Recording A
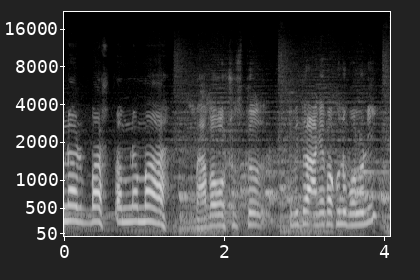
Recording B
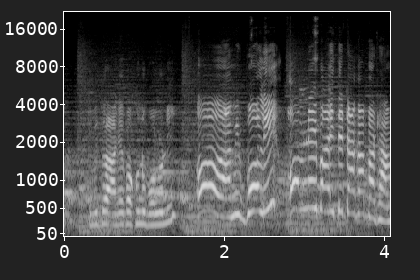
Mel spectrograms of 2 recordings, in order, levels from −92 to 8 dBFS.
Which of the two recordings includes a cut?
A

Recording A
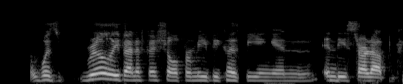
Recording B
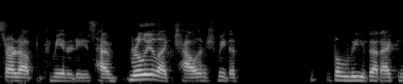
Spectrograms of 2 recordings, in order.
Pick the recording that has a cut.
A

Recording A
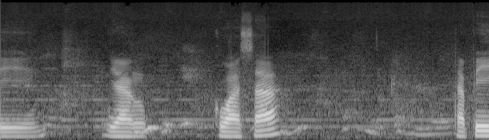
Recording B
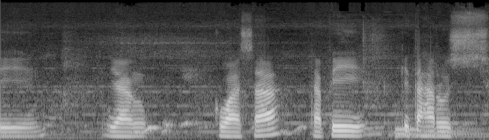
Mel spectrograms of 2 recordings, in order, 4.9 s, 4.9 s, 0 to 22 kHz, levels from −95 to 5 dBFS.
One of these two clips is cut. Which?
B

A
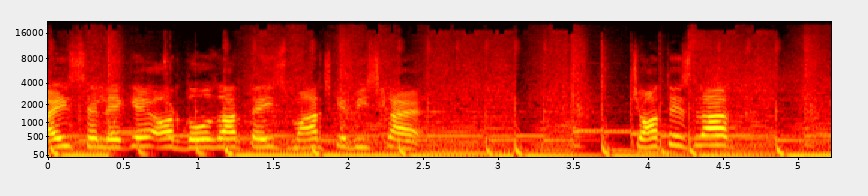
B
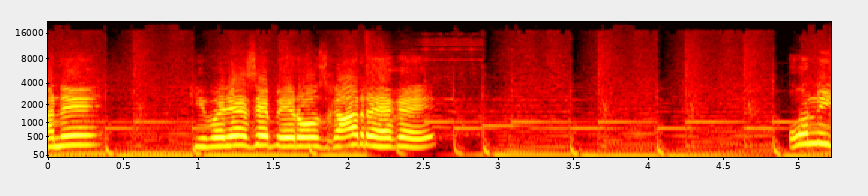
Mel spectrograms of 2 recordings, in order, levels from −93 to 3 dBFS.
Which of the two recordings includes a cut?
A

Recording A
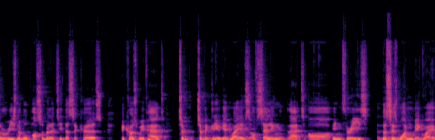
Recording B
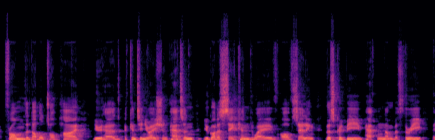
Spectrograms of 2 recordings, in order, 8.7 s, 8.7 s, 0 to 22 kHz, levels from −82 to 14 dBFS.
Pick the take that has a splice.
A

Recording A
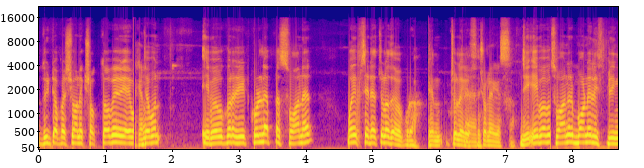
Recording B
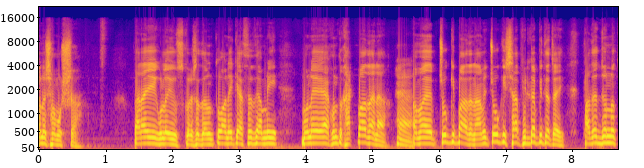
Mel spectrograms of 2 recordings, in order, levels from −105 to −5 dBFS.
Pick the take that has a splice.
A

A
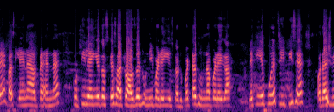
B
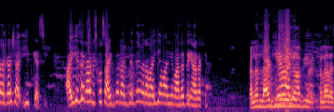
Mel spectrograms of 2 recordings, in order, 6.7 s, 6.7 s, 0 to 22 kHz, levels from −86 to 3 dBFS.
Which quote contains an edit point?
B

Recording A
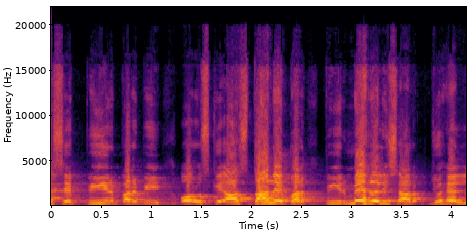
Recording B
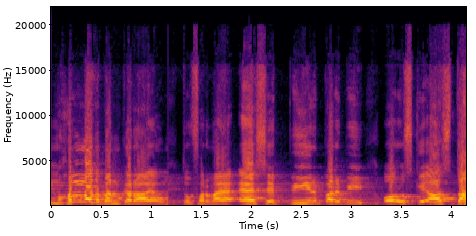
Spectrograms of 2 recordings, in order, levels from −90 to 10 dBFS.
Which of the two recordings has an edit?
B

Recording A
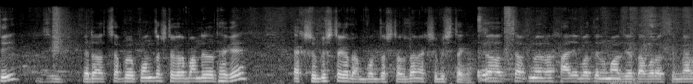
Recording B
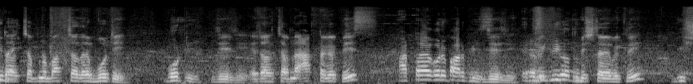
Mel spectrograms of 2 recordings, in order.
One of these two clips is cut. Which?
A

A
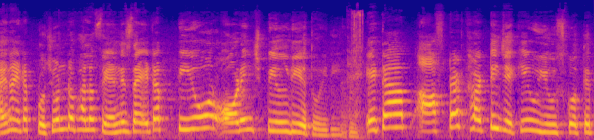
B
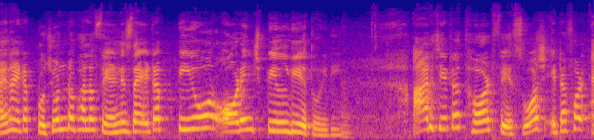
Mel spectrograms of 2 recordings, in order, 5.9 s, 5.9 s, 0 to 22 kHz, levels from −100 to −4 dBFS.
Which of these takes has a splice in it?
A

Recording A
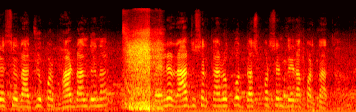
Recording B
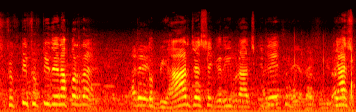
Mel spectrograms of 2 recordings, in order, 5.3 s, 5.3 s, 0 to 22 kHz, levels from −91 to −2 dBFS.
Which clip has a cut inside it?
A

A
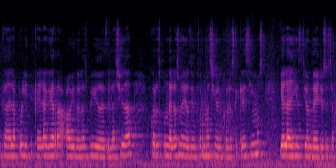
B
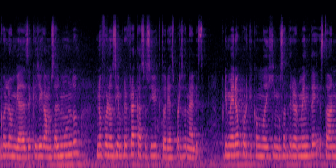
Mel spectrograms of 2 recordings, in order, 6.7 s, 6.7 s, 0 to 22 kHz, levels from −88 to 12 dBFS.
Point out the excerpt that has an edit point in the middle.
A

